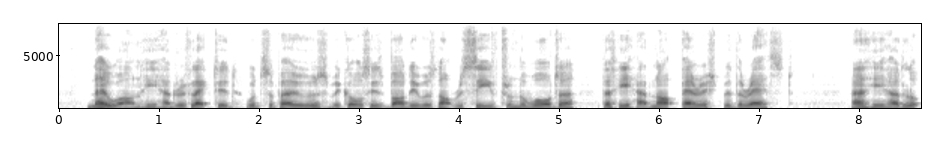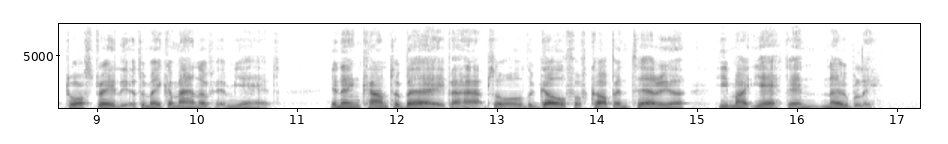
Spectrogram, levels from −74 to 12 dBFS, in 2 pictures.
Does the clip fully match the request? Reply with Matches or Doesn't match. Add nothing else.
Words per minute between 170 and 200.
Matches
